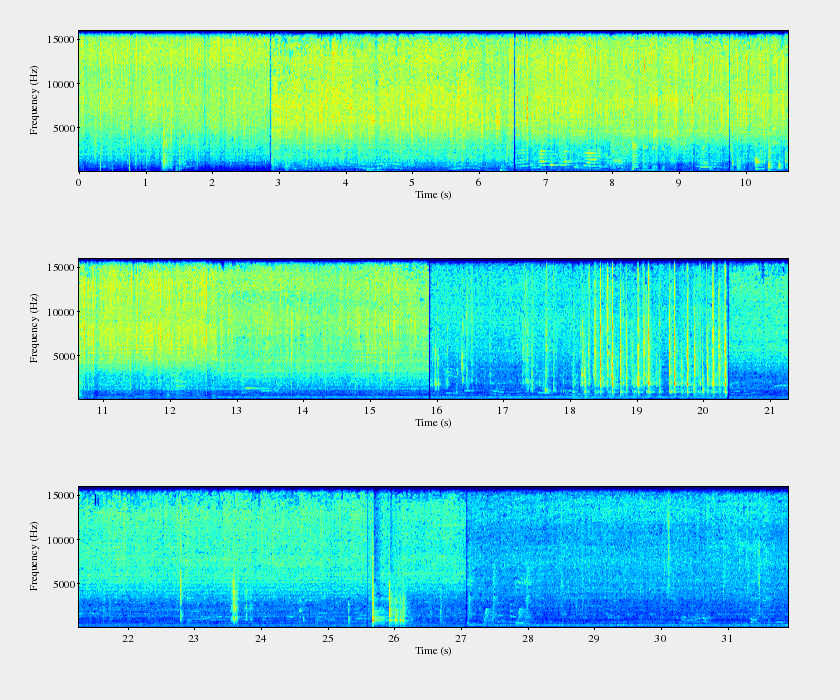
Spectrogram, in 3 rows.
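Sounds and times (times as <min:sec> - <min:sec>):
food sizzling in a frying pan: 0:00.0 - 0:31.9
utensil clatter: 0:15.9 - 0:20.5, 0:23.5 - 0:28.2
utensil stirring clicks and scrapes: 0:17.2 - 0:20.4.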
